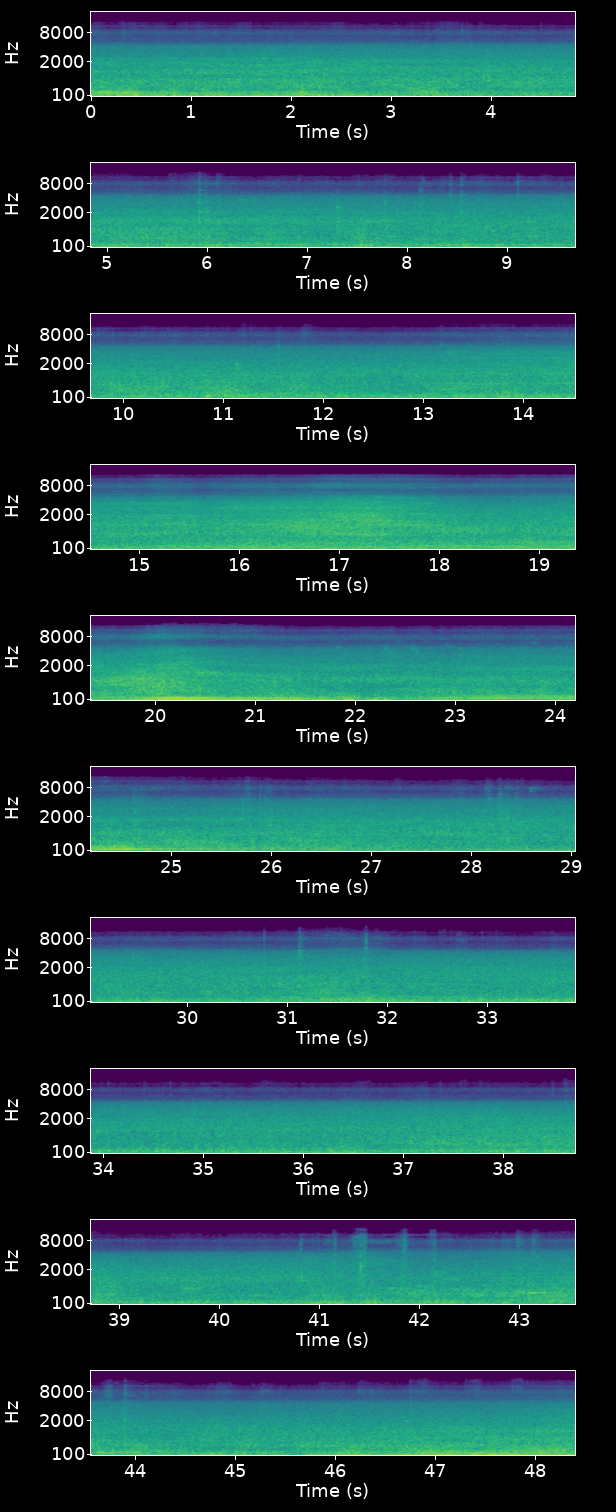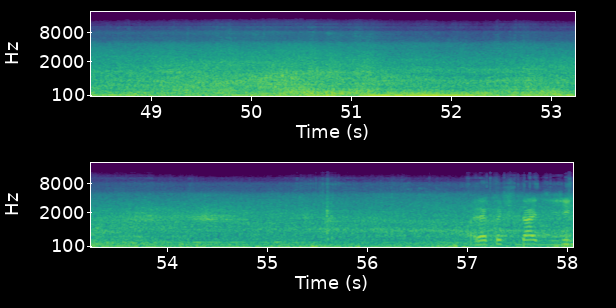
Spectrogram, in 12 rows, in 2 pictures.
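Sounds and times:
cars passing: 0.0 - 58.0
wind on microphone: 0.0 - 58.0.

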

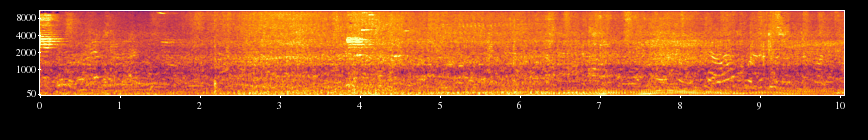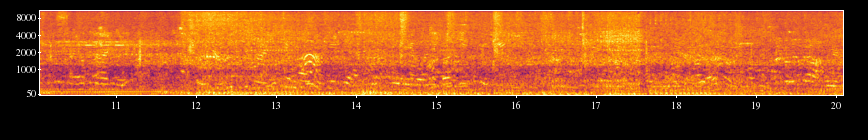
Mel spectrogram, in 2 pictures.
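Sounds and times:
indistinct chatter of passers-by: 0.0 - 20.0
low rumble of motor traffic: 0.0 - 20.0.

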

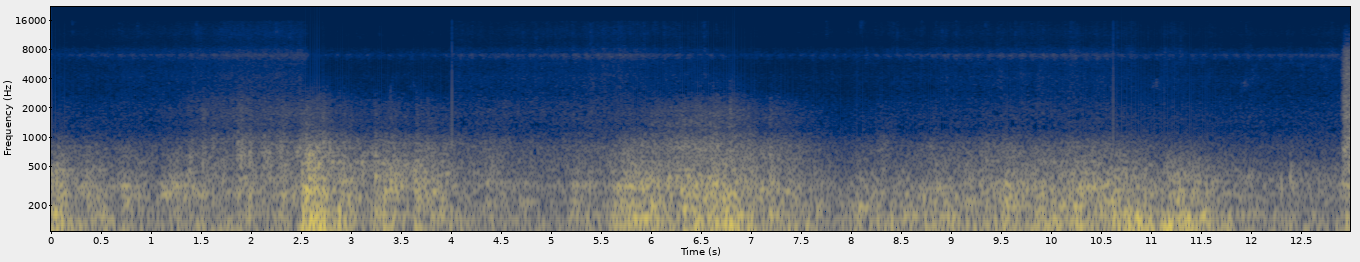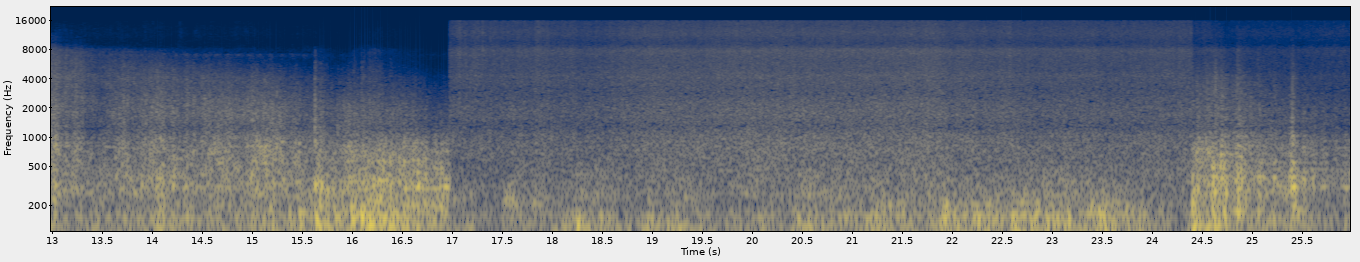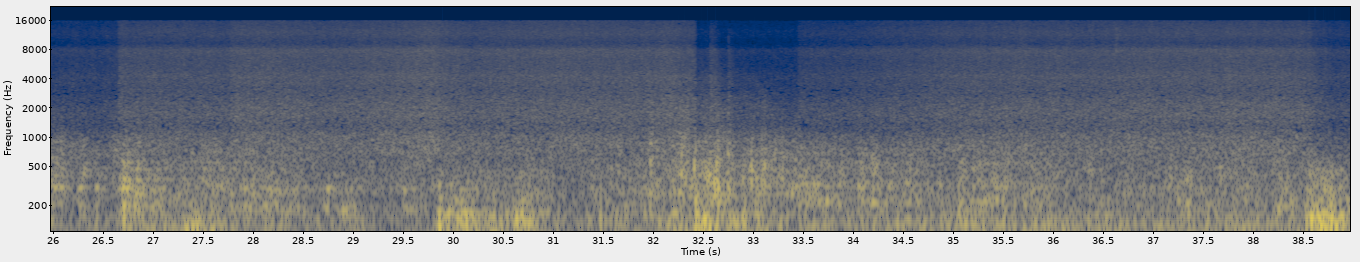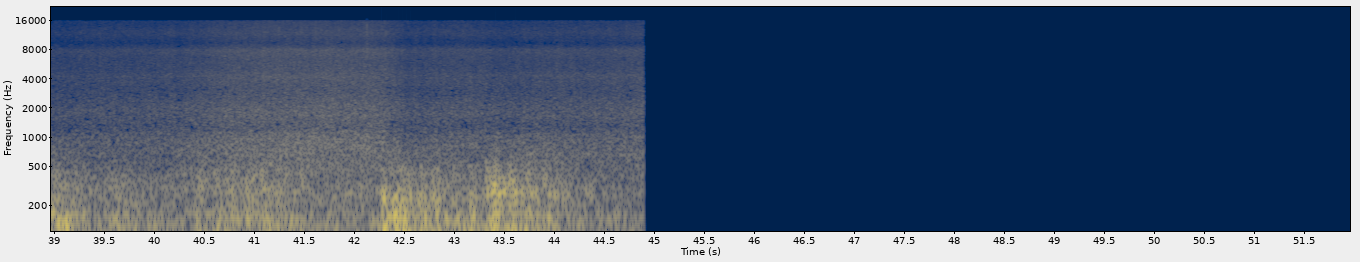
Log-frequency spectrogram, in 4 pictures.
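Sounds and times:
steady rain: 0.0 - 44.9
thunder rumbling: 0.0 - 44.9.

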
